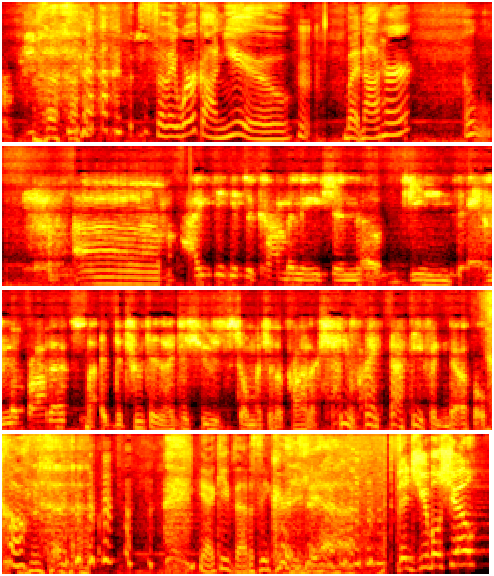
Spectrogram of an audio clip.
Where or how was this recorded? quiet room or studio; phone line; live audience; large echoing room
phone line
